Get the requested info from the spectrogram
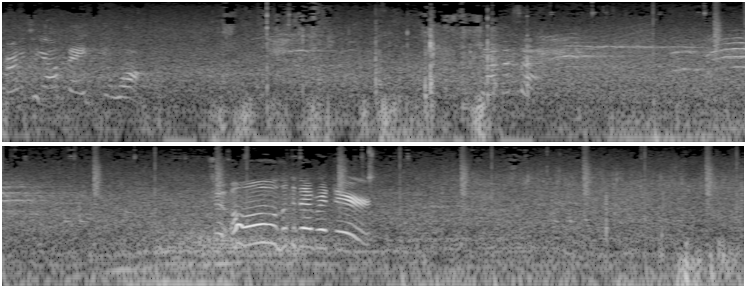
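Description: Voices over a steady background hiss of city noise. About ten seconds in comes the loudest sound, one drawn-out vocal call whose pitch falls.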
